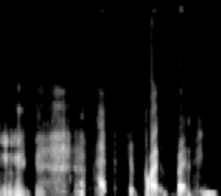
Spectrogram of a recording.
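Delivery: high, slow gremlin-filtered voice; gremlin voice changer. Pretend. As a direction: sound like a giggly gremlin through the changer. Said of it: "You got the gremlin voice now".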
